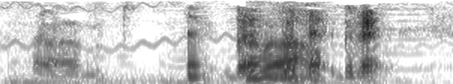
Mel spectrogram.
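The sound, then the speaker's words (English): A human voice mimics a cat, producing a few drawn-out, gliding meow-like cries, with the last two louder and more emphatic than the first. “It's pretty interesting, actually, but he does that sometimes. He goes meow, like he just really yeah, like if you say so, if you give him a compliment directly, he'll say meow to it, you know what I oh mean?”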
